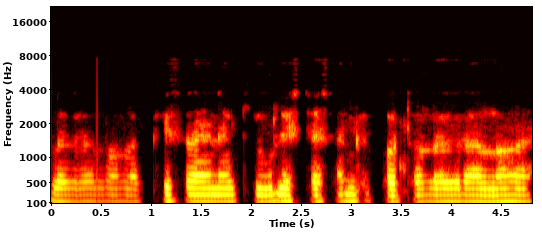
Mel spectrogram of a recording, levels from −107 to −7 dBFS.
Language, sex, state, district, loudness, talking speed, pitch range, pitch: Magahi, male, Bihar, Lakhisarai, -31 LUFS, 135 wpm, 125-130 Hz, 125 Hz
